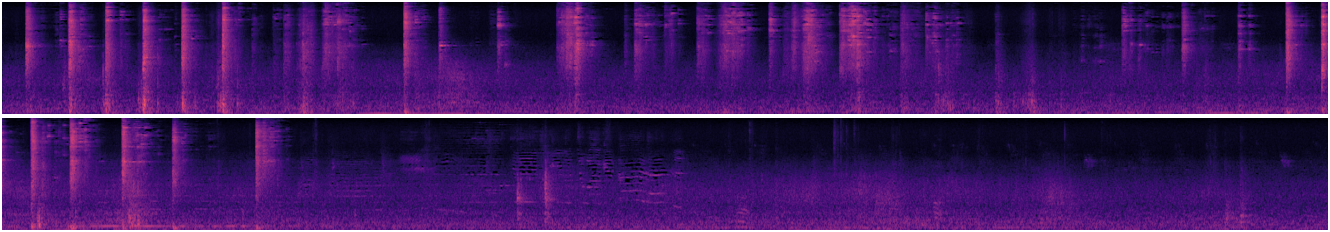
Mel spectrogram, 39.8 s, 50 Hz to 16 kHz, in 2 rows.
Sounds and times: man is hammering some glass an ceramics 0:00.3 - 0:06.8
man is hammering some glass an ceramics 0:16.2 - 0:24.2

